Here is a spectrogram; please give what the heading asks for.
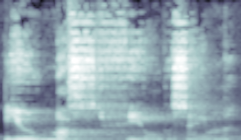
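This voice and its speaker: Cold supervillain, comic dub, very slow delivery, condescending, theatrical, echoey hall, faint music. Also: male voice, on the low side, fairly bright tone. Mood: cold, musing.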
